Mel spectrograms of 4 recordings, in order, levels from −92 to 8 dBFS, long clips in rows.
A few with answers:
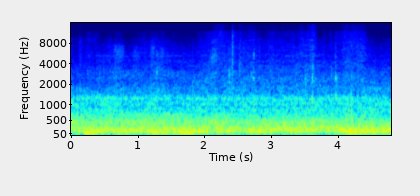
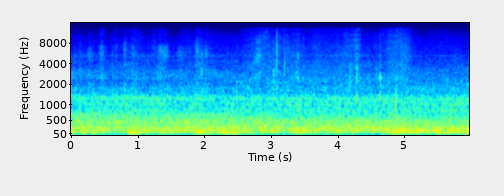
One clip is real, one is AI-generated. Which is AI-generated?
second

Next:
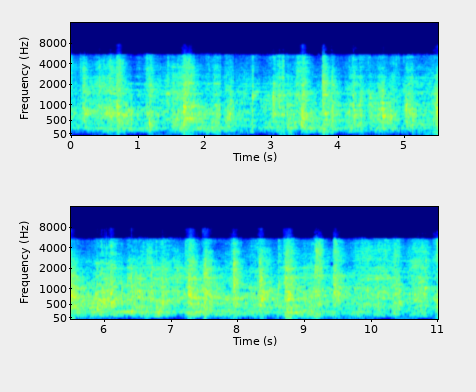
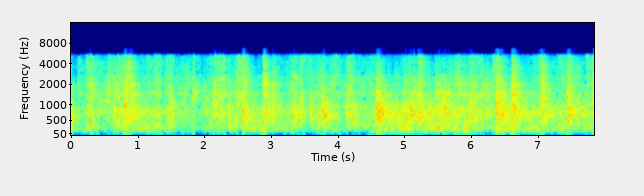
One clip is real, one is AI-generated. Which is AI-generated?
first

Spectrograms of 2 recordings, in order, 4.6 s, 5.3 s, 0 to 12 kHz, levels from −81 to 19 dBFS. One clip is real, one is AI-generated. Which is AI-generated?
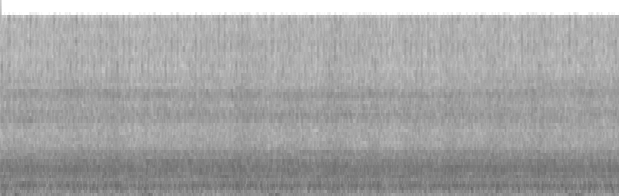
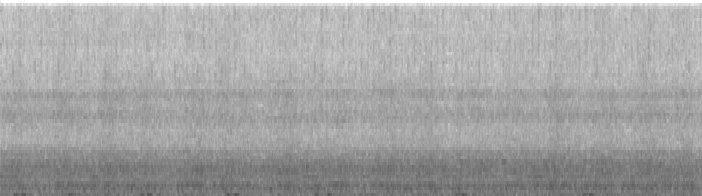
first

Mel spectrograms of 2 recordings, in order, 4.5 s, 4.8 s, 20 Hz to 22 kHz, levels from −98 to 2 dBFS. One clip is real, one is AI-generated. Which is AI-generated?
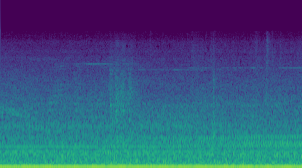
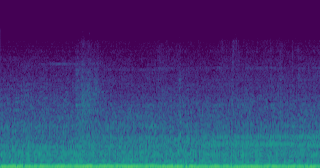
second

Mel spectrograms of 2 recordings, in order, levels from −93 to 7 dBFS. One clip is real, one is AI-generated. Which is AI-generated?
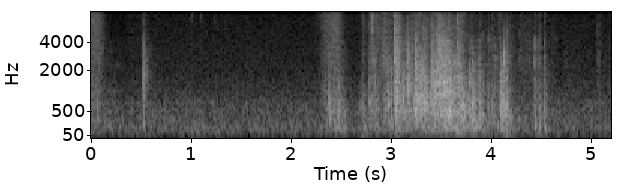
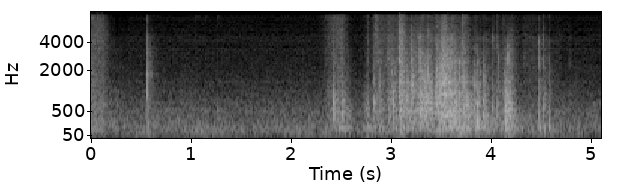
second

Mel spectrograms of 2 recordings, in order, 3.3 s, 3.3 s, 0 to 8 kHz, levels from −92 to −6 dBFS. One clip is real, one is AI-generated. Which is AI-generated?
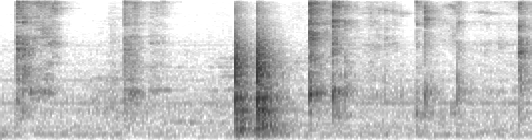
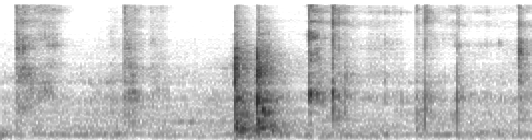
second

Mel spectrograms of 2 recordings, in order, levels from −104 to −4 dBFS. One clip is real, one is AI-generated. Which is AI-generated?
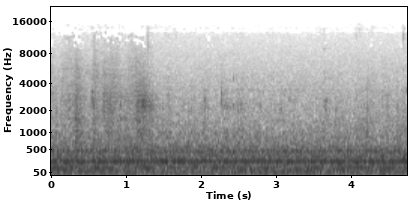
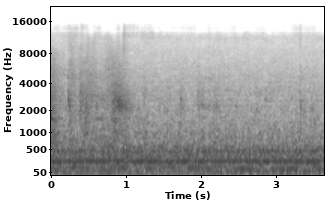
second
